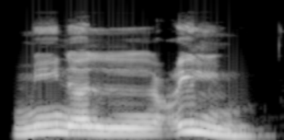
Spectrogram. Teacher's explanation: وقف کریں گے تو میم کے نیچے جو زیر ہے اسے ہم ہٹا دیں گے اور میم کے اوپر جزم پڑھیں گے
